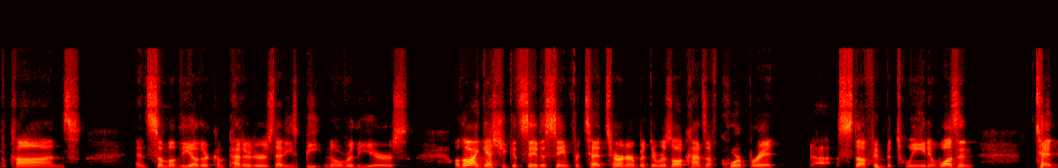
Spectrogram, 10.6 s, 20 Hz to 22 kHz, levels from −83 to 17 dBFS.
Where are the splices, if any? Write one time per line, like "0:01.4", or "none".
none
